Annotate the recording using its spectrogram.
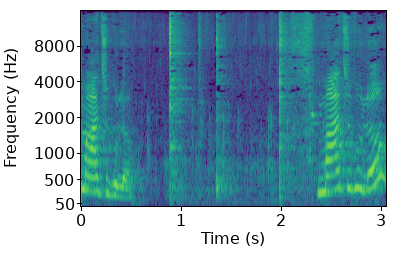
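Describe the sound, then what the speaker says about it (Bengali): Fried hilsa fish pieces are dropped into a simmering cauliflower curry, with several sharp clatters of a utensil against the pot and a bubbling simmer underneath. "ভাজা মাছগুলো এর মধ্যে দিয়ে দিলাম।"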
